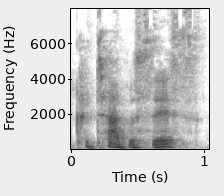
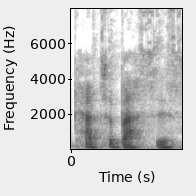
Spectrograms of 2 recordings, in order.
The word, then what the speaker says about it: Katabasis: Um, first of all, a note about the pronunciation. I asked Google and Google suggested catabosis. Uh, but then I heard Mary Beard talking about it and she pronounced it catabassis.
